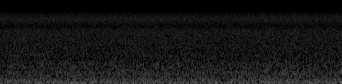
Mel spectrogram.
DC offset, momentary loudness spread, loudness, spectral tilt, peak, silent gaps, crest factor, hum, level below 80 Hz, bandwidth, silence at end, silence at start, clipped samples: under 0.1%; 0 LU; -46 LUFS; -2.5 dB/octave; -34 dBFS; none; 14 dB; none; -58 dBFS; 16 kHz; 0 s; 0 s; under 0.1%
